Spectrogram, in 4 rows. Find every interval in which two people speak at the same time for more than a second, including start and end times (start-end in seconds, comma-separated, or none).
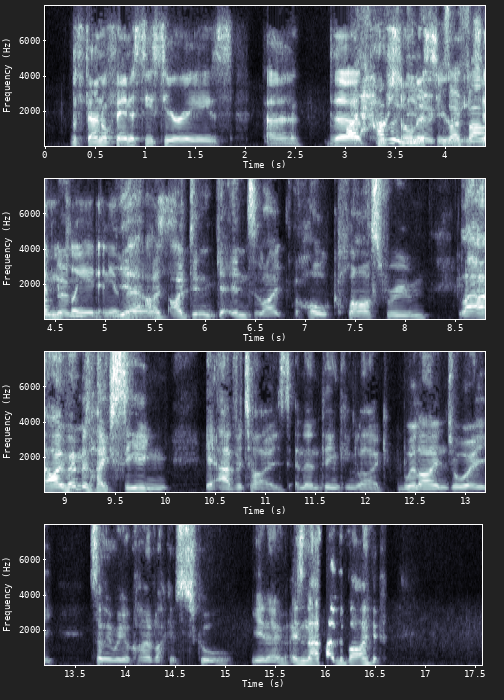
3.0-5.6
